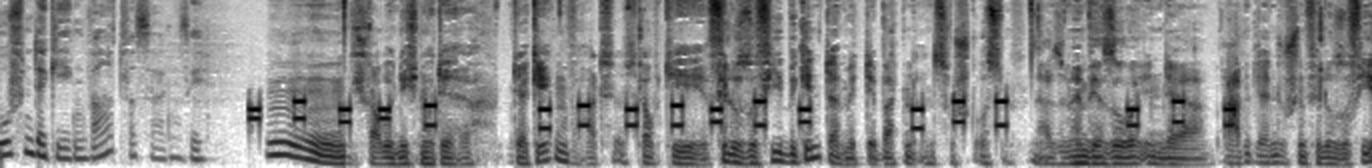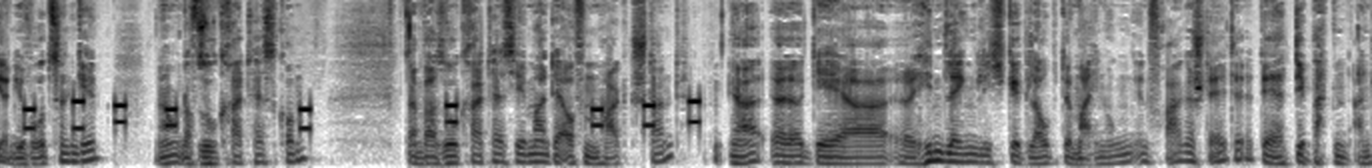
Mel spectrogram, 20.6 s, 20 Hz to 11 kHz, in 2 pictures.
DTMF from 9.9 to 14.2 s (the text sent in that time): 1384 1 8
